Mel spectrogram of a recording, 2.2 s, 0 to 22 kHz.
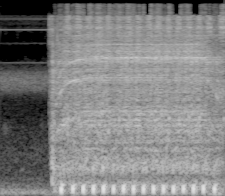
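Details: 50cc Shug Bear ATV quad with new 12 V CDI box, only one spark seen: quick even cranking thumps, roughly eight a second, for about two seconds with no firing; cranks but won't start, cause unconfirmed.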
